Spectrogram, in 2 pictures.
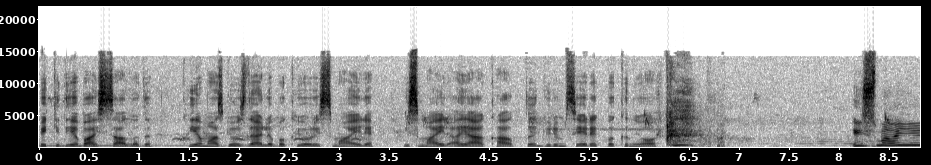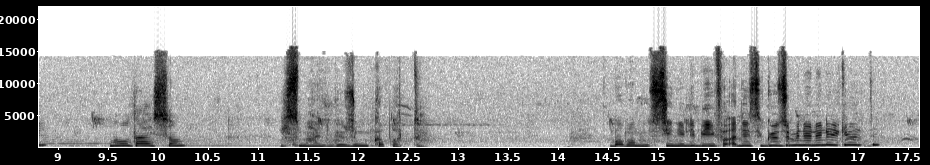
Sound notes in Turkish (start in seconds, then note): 1.1 Karga sesi; 1.3 Kuş cıvıltısı sesi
